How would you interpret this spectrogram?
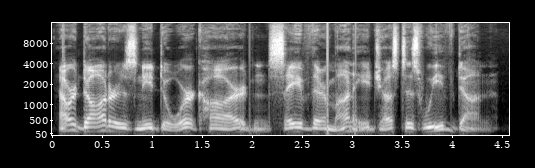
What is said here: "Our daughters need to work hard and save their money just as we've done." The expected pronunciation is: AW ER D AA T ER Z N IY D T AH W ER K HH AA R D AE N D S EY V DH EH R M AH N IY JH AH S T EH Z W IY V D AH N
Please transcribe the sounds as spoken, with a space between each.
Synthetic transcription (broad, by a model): AW ER D AA T ER Z N IY D T AH W ER K HH AA R D N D S EY V DH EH R M AH N IY JH AH S T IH Z W IY V D AH N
